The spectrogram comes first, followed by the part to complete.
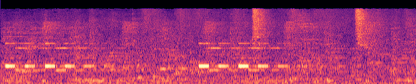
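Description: A short electronic chime tune of a few clean notes plays, then plays again about three seconds later. Two brief hissy clatters come near the end of the second one and just after it.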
